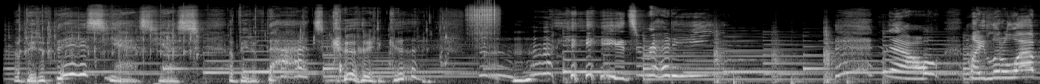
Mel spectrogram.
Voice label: animation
